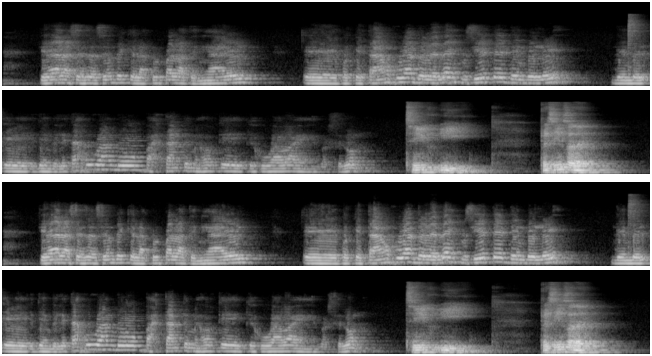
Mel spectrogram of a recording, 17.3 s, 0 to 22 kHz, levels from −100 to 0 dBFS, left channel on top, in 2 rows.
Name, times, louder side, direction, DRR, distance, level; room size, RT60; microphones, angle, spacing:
voice 1, 0.5-3.3 4.0-7.4 8.1-13.5, right 3 dB, 85° right, 2 dB, 0.7 m, -28 dB
voice 2, 14.0-14.9 15.8-16.4, equal, 30° left, -3 dB, 1.2 m, -18 dB
11.5 x 5.0 x 4.2 m, 0.74 s
head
